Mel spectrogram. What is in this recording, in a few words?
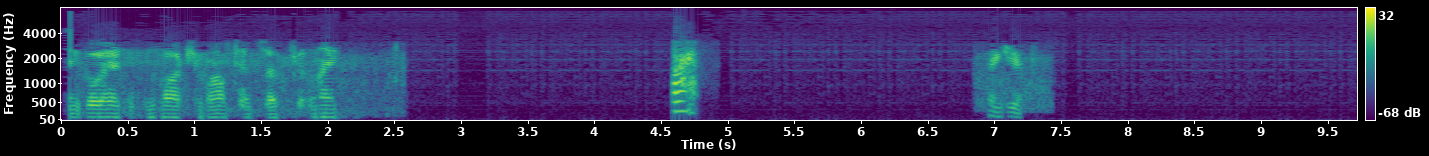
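Sheriff East County, scanner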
